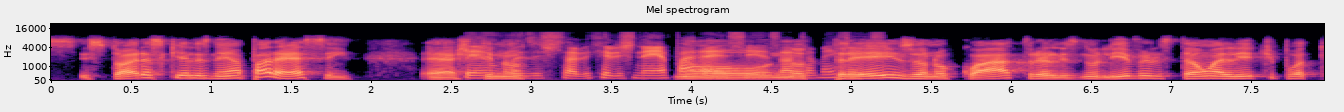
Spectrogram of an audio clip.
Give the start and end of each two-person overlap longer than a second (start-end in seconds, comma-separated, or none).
3.9-5.2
